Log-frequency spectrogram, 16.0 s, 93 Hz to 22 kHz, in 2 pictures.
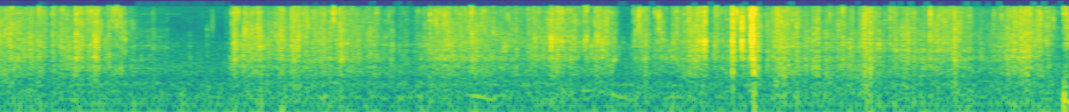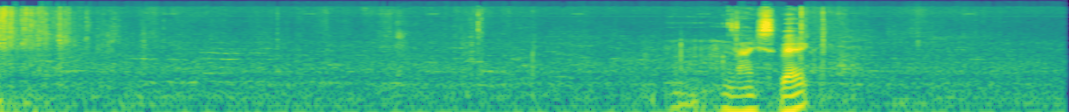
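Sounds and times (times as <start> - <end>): packaging crinkling: 0.0 - 9.0.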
